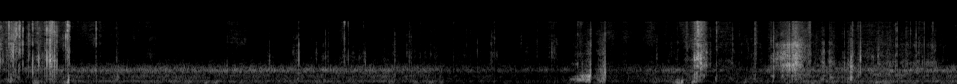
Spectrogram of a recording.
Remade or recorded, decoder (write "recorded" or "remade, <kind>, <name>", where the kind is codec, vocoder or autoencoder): remade, vocoder, WaveNeXt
